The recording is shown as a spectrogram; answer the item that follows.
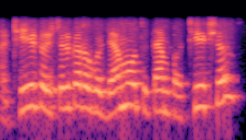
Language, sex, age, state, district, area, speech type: Kashmiri, male, 18-30, Jammu and Kashmir, Kupwara, rural, conversation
